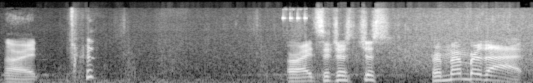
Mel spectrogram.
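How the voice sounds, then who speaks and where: A man's voice: on the high side, big pitch swings, slow, a bit bright, slight background noise. A man streaming a game, chatting casually, swearing and ranting in mock outrage at his chat, then muttering to himself as he plays. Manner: rambling, muttering to himself while playing. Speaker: livestreamer. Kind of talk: casual gaming livestream chat.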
